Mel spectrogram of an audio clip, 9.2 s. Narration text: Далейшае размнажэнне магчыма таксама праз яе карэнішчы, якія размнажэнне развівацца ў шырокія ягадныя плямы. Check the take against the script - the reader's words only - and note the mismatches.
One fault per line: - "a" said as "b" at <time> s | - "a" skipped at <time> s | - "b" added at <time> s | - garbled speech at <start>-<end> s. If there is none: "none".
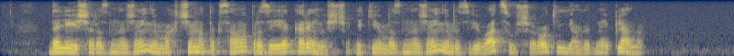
none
